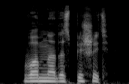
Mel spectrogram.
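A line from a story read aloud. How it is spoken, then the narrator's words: Rather sharp. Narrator (Russian): сказал ему в тот раз довольно резко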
